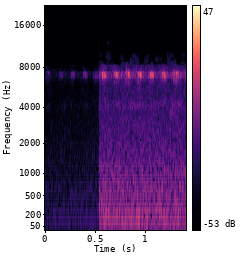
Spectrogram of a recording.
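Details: Insect calling late at night under a full moon at Nagahama-cho, Naze, Amami Oshima, Japan, in August 2011: high, shrill pulses repeated rapidly about eight times a second in a steady rhythm, with a faint hiss behind.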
